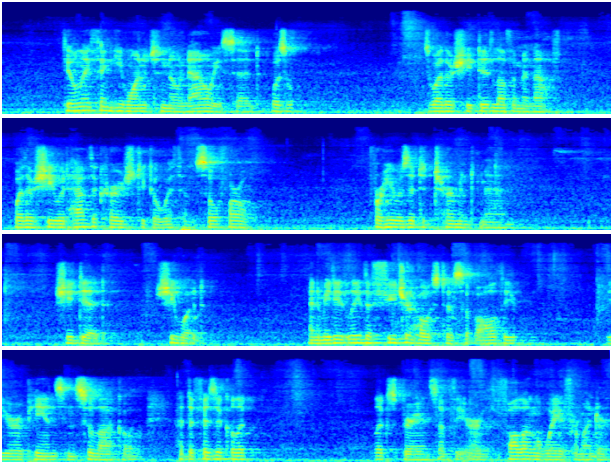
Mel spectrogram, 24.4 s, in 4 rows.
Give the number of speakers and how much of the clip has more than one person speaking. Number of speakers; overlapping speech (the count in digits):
1, no overlap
